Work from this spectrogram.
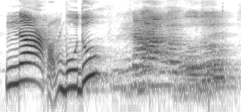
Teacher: अब आइन, फिर से नून की आवाज़ नाक में हल्की सी लेके जानी है, ठीक है। जैसे ना आइन जो है वो हलक के दरमियान से पढ़ेंगे, और बा हम अदा करेंगे दोनों होंठों को मिलाकर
